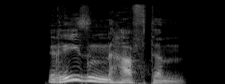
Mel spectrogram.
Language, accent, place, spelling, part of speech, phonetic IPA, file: German, Germany, Berlin, riesenhaftem, adjective, [ˈʁiːzn̩haftəm], De-riesenhaftem.ogg
- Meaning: strong dative masculine/neuter singular of riesenhaft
